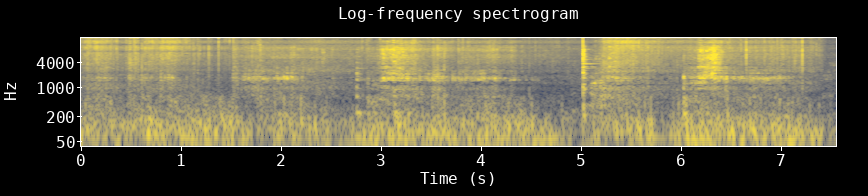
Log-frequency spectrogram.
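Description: Pigeon pea grains dry-roasting in a pan, a soft rustling scrape of grains being stirred with bursts of light crackle, fairly quiet and alone with no voices.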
